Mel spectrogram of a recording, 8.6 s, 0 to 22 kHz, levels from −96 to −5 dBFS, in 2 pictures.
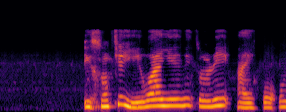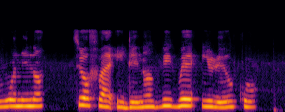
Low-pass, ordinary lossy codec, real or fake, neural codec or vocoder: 7.2 kHz; none; fake; codec, 16 kHz, 4 kbps, X-Codec, HuBERT features, trained on general audio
